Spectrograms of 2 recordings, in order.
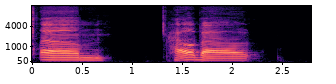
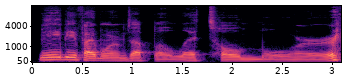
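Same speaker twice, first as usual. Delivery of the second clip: slow, lower, stretched words; silly drawn-out voice; 5 semitones lower, slower than usual. Pretend. Streamer joking about warming up the voice, slow silly drawl. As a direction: drag each word out playfully.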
